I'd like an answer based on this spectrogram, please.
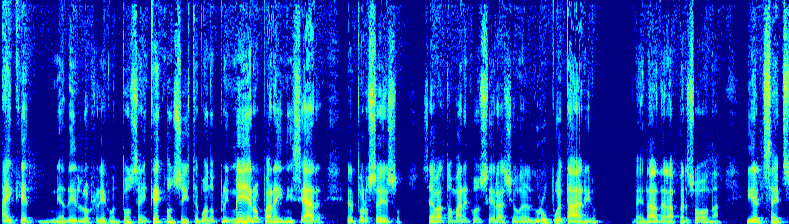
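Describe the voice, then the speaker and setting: A man with a fairly high pitch and a dark, mellow tone swings very widely in pitch, his voice breaking into vocal fry. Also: moderate pace. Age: 70s. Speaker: health insurance association president. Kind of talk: TV interview.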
